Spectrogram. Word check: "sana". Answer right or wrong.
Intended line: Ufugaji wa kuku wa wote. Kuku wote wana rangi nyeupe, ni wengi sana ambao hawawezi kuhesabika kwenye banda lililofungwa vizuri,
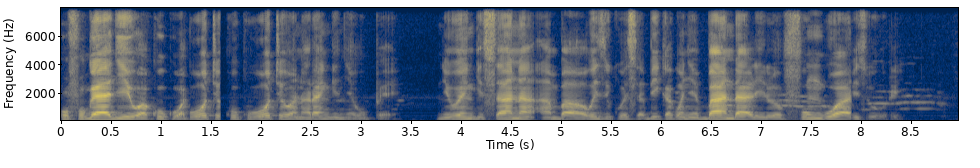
right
